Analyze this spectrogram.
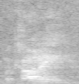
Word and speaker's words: McConachie: welcome back Dr Michael mcconnie pronounced like the actor's name and the actor spelled his name wrong um Dr bakani is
